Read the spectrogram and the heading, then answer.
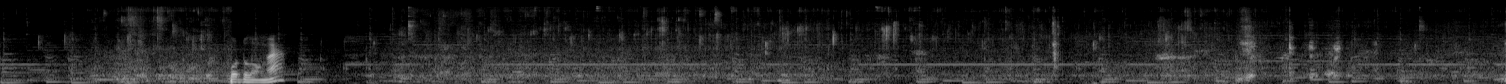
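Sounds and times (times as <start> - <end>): chicken wings sizzling in oil: 0.0 - 15.0.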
